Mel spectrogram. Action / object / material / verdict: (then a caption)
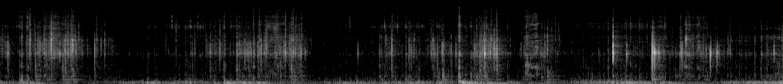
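scrape / bar of soap carved with a metal blade / soap / none. A metal utility knife blade scrapes and carves a solid white, hand-sized bar of dry soap held in the hand, with powdery shavings coming off. Dry, crumbly scraping strokes come in bursts with a bright hiss and a low rumble underneath, broken by a few sharp, short clicks.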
